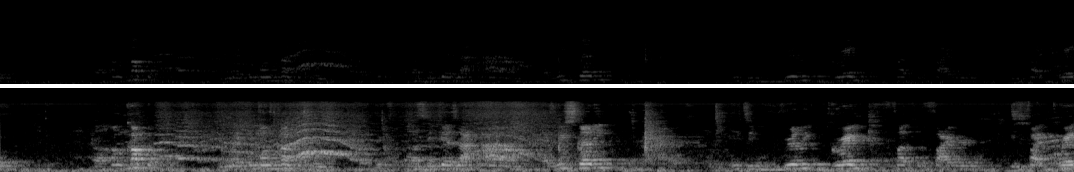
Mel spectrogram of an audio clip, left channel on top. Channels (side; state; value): left; quieter; 33.0 dB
